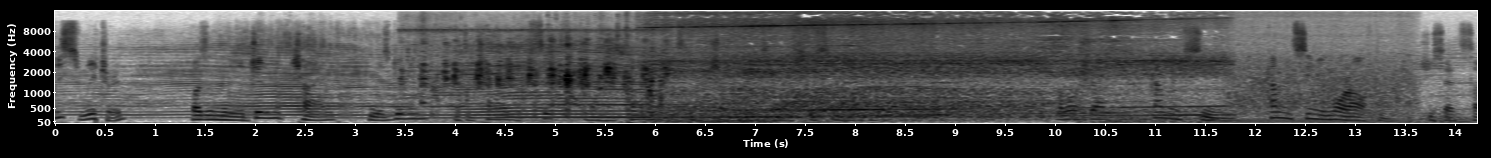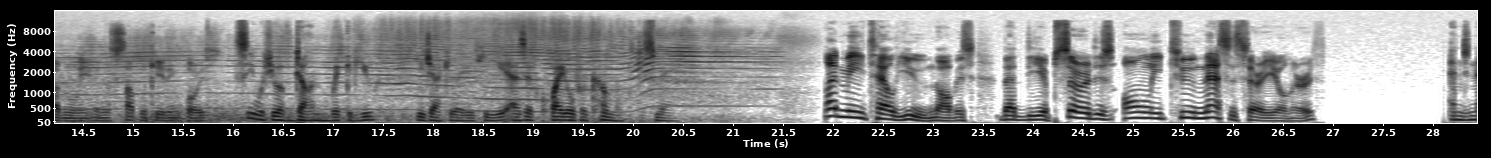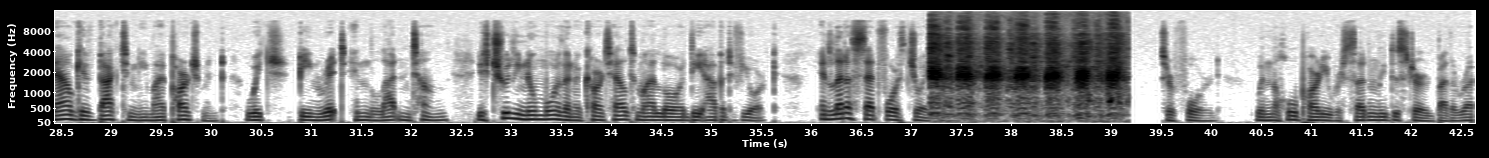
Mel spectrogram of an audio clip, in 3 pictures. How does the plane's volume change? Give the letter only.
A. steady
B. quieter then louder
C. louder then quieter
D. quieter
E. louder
C.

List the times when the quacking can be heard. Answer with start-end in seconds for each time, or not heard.
3.5-6.2, 37.2-39.2.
